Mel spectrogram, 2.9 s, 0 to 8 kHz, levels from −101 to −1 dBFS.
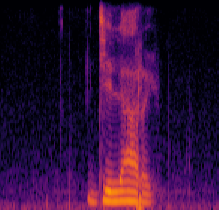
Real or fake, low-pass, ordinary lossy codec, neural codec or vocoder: real; 7.2 kHz; Opus, 32 kbps; none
